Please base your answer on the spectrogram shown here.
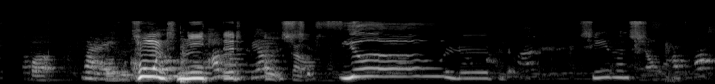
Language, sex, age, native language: Icelandic, male, 11, Icelandic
